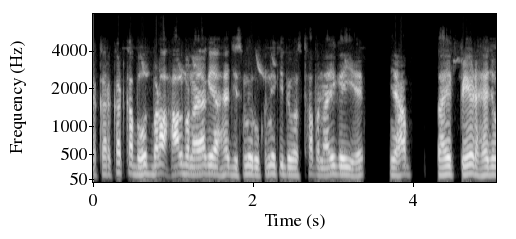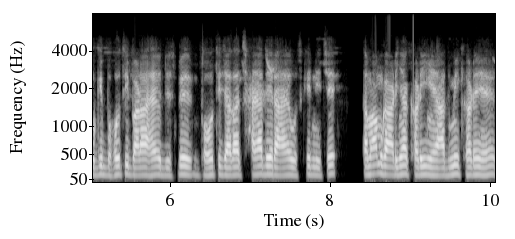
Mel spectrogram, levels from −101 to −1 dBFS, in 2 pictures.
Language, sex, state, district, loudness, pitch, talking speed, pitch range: Hindi, male, Bihar, Gopalganj, -16 LUFS, 145 Hz, 270 wpm, 135-150 Hz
